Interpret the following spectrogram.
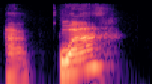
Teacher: el acento va sobre la a y justo por esa razón es que acentuamos la palabra acuático porque es esdrújula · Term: palabra esdrújula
